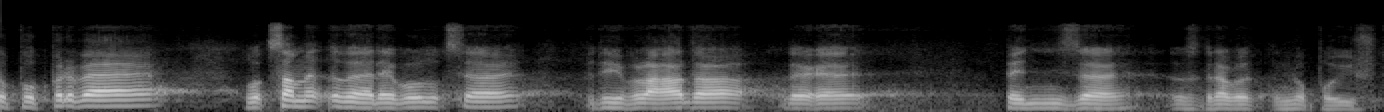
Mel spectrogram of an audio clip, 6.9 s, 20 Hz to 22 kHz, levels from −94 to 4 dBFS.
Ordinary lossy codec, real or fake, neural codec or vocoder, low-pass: Opus, 24 kbps; fake; codec, 16 kHz in and 24 kHz out, 0.9 kbps, LongCat-Audio-Codec, four codebook decoder; 9.9 kHz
